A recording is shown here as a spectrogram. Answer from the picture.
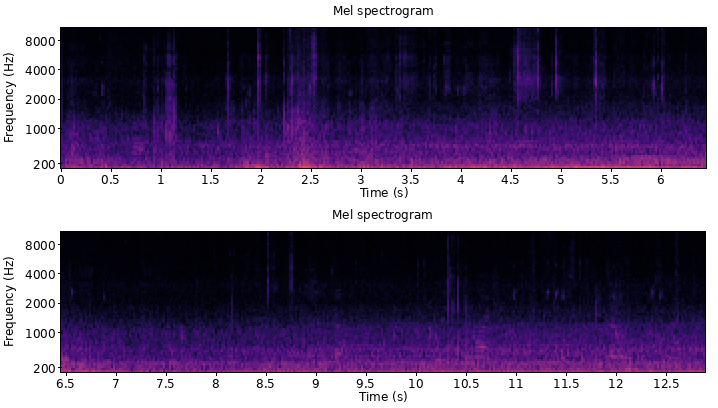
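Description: Car engine and road noise inside a moving car's cabin, with a low engine drone that grows louder for a few seconds as the car pulls away, then settles back. A few sharp knocks or clicks come through, one about two seconds in.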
